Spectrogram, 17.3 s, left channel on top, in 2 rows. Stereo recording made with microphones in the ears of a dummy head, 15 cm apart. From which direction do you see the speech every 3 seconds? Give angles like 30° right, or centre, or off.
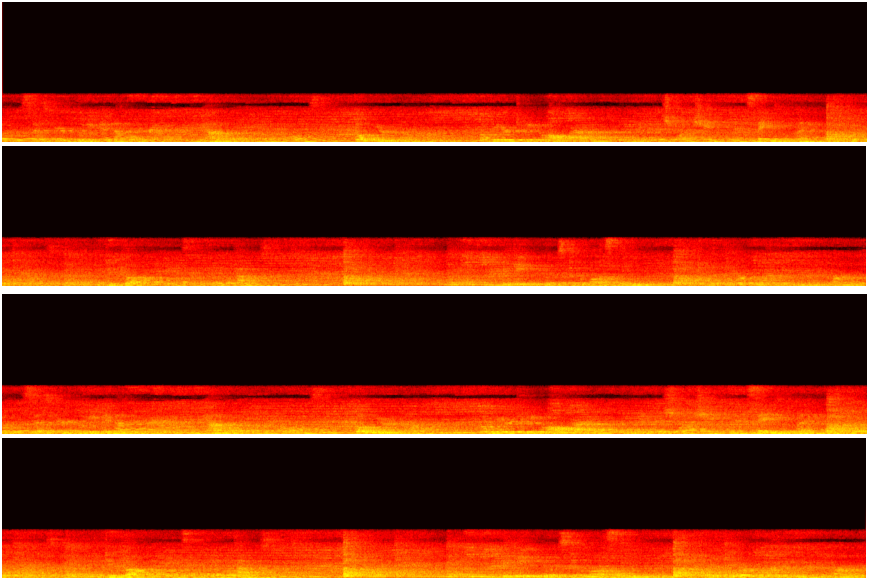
70° left, 60° left, 30° left, 10° right, 50° left, 60° left.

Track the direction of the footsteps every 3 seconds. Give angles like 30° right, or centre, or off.
off, off, 30° left, centre, 30° right, 40° right.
